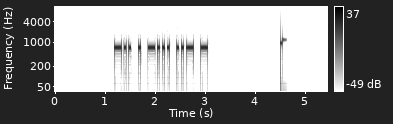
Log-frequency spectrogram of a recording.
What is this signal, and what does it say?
Morse code, heard as a keyed tone, about 25 wpm, 700 Hz. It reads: DEBUT
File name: 5 Letter Words - First 3 Letters Given - 25wpm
